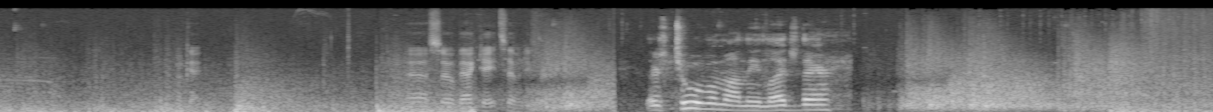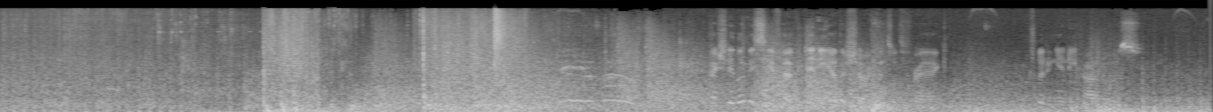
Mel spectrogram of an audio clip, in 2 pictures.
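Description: Gunfire bursts rapidly at close range.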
